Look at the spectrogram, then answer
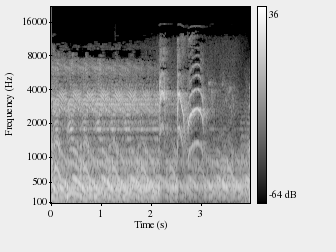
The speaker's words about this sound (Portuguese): Dentro dessa abertura da retrospectiva, já trouxe um assunto muito polêmico que teve esse ano, que foi o sabiá. Esse canto do sabiá que, que aborreceu tanta gente, né?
